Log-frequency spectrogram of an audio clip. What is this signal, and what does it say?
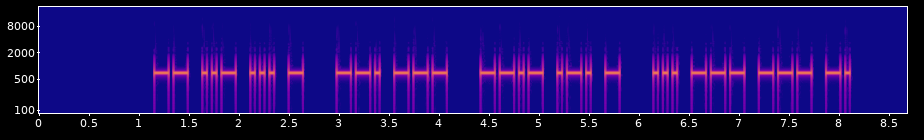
Morse code, heard as a keyed tone, about 25 wpm, 700 Hz. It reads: MUST GO QRT SOON
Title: Common QSO Phrases 25wpm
